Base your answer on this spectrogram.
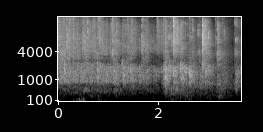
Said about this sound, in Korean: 우리 박수 한 번만 더 부탁드립니다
